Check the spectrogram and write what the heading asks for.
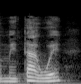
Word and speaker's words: Metahue: Ahí aparece también en Portal Disc, aparece mi música, también pueden ver como Metagüe, se escribe M-E-T-A-H-U-E.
